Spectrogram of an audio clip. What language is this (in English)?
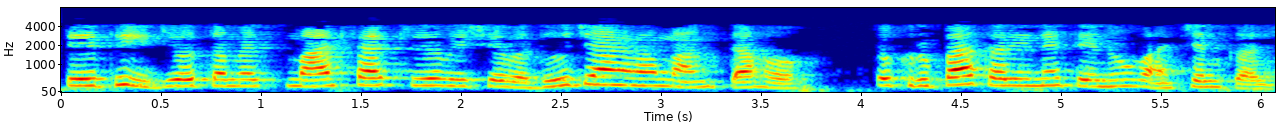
Gujarati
